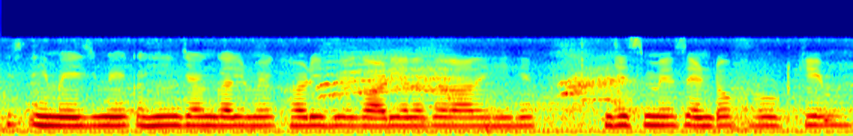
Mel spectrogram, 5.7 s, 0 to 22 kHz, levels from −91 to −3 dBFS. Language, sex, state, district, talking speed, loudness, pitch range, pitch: Hindi, male, Madhya Pradesh, Dhar, 180 wpm, -15 LUFS, 220-235 Hz, 230 Hz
